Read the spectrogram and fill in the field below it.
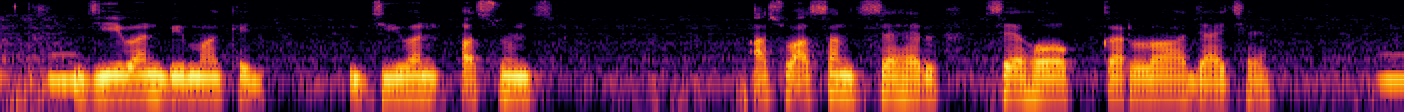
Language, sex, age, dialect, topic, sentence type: Maithili, male, 18-24, Angika, banking, statement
